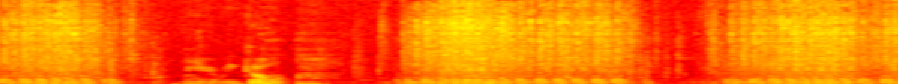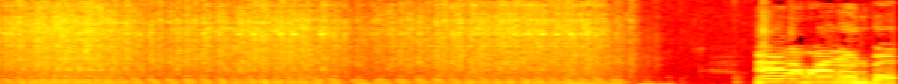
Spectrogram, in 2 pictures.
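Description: Domestic sewing machine stitching quilt pieces for an elongated Dresden plate block, a steady whirring run broken by short pauses, with someone speaking briefly and a high squeaky sound near the end.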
